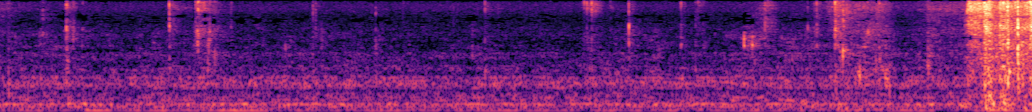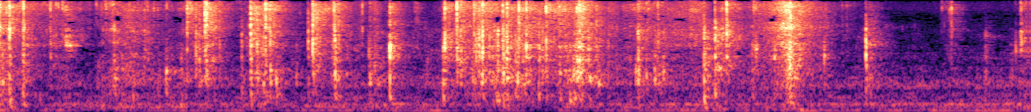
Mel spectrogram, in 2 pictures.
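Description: Clear plastic bag crinkling and rustling close to the microphone, starting about halfway through as a dense run of crackles. Before it, a few faint mouth clicks from sucking on a chicken bone over a steady low hum.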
